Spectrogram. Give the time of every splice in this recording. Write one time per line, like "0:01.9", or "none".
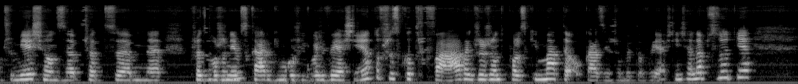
none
